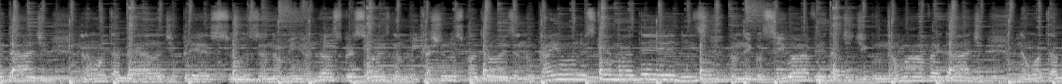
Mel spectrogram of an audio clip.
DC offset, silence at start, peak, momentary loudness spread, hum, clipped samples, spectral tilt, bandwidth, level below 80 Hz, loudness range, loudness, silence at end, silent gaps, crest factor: under 0.1%; 0 s; 0 dBFS; 4 LU; none; under 0.1%; -6 dB/octave; over 20 kHz; -24 dBFS; 1 LU; -12 LUFS; 0 s; none; 10 dB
